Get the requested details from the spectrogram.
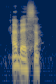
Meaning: third-person plural present indicative/subjunctive of abaisser
- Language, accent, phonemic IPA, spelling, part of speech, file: French, France, /a.bɛs/, abaissent, verb, LL-Q150 (fra)-abaissent.wav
